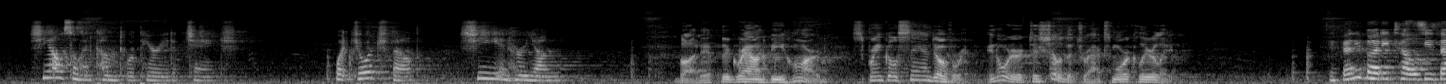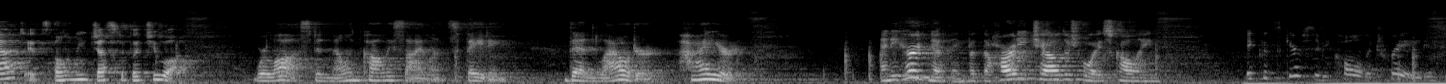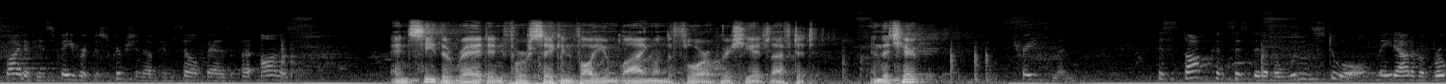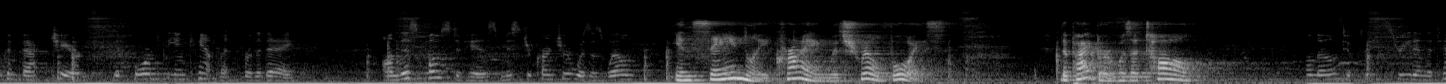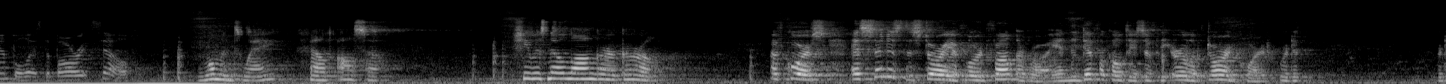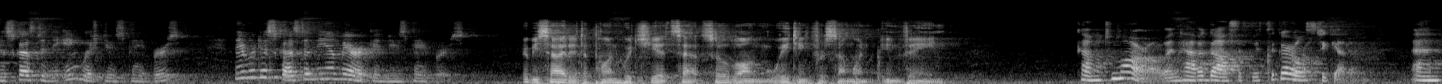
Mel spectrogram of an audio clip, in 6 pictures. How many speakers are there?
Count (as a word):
seven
